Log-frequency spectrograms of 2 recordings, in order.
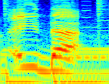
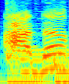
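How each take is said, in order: First: The first vowel sounds like 'ay'. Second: The first vowel sounds like 'ah'. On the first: The speaker calls it right. "dibacanya Eida" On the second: The speaker calls it wrong. "tulisannya ada"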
